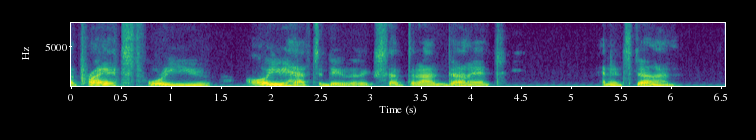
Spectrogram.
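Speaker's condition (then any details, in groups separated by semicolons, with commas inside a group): Cerebral palsy; has had speech therapy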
